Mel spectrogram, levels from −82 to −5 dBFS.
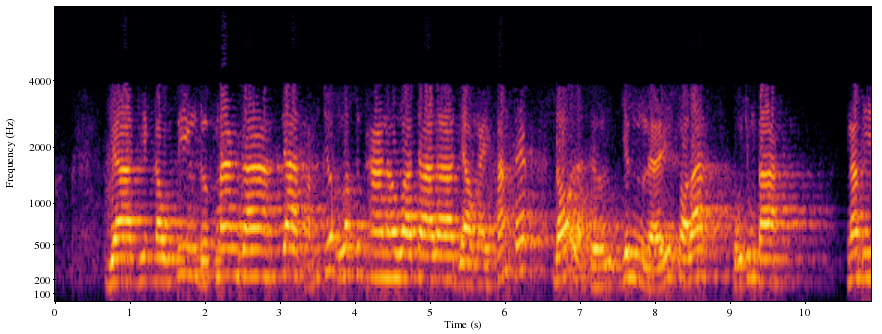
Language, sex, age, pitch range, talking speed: Vietnamese, male, 50-69, 180-225 Hz, 160 wpm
